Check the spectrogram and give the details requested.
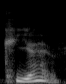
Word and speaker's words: Kiev: us that no no it's not Kev, it's Kiev.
